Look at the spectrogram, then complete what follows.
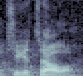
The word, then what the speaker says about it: stracciatella: And I'm going to give you back your oh, I'm going to pronounce it wrong. How do you say stracciatella? Stracciatella.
